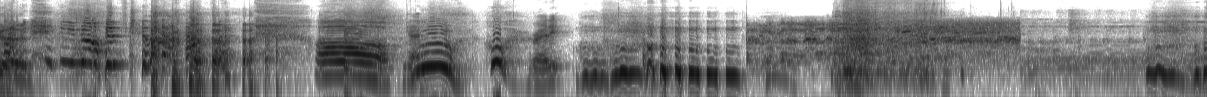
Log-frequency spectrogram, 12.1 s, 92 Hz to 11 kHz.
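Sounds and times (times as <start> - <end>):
voices: 7.5 - 10.2
music: 9.6 - 12.0.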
